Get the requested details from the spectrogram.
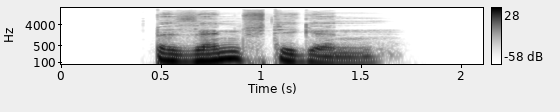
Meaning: to appease, to soothe, to mollify
- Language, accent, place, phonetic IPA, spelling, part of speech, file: German, Germany, Berlin, [bəˈzɛnftɪɡn̩], besänftigen, verb, De-besänftigen.ogg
